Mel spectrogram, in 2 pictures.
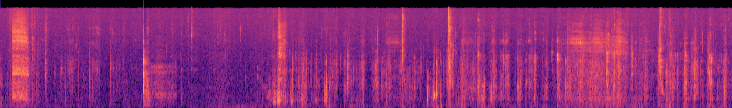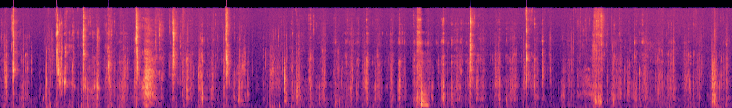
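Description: Close-miked chewing of pork intestines (gopchang) in spicy tteokbokki sauce: wet mouth sounds with many small sharp clicks and smacks, with a louder burst as it begins.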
